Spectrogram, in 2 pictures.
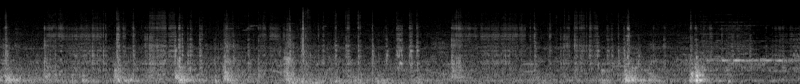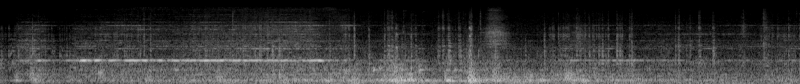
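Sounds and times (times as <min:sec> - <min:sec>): train rumbling clatter: 0:00.0 - 0:16.0
train brakes squealing: 0:06.4 - 0:16.0.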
